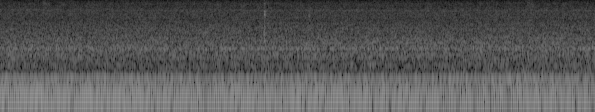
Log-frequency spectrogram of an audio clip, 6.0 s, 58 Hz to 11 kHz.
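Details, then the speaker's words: 1997 Eclipse GSX with 95/96 ECU, cam sensor flipped 180: faint, steady starter cranking that never catches; crank no start, suspected timing or cam angle sensor issue. "I'm getting there so now I definitely think it's a timing issue and I got to figure out the camera angle sensor"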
